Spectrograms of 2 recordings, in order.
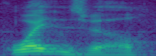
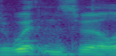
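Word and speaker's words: Whitinsville: Whitensville. The I still hear people mispronounce it as Whittensville if they're not from around here or something.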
